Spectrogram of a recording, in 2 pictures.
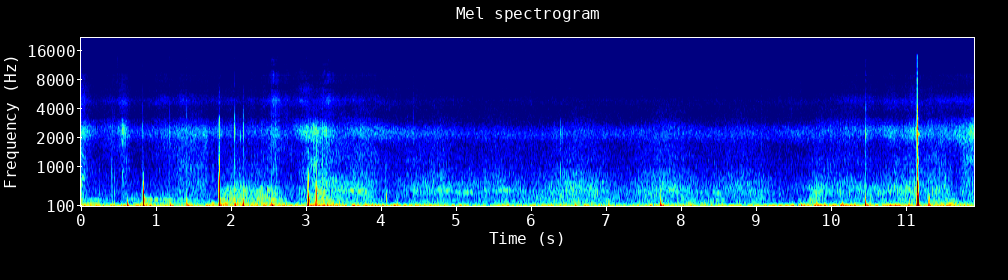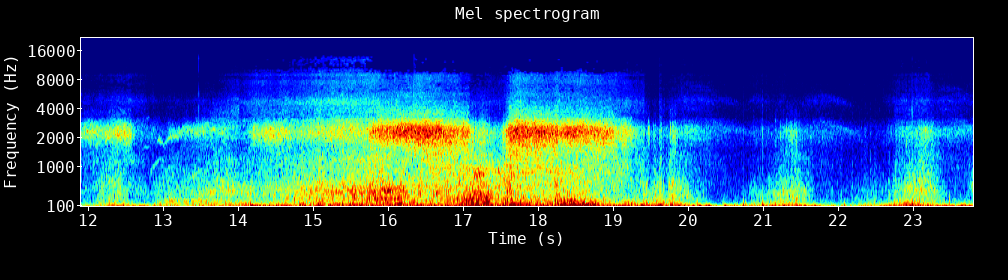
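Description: Wind rushing over an action camera's microphone on a paramotor in flight. It swells louder about two-thirds of the way through as the wing is flown through acrobatic manoeuvres, and a few sharp clicks come in the first few seconds.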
